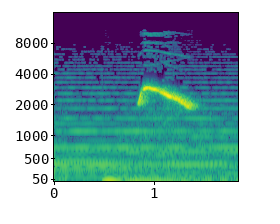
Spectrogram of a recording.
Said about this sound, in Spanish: La joven lanzó un silbido. Son unas sandalias buenas.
